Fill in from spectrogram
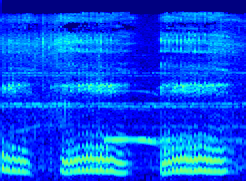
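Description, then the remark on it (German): A person blows three low, hollow cooing hoots through hands cupped in front of the mouth, imitating a dove: a short first call, then two longer, steady ones with brief pauses between, fairly loud. “Ich legte meine Hände vor den Mund und ahmte dreimal den Ruf einer Taube nach, wie wir es als Kinder so gern getan hatten.”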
